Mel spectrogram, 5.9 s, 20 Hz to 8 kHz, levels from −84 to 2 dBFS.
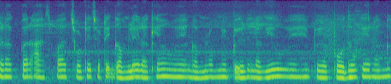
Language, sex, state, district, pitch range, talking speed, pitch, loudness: Hindi, female, Maharashtra, Chandrapur, 185-200 Hz, 215 wpm, 195 Hz, -15 LUFS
